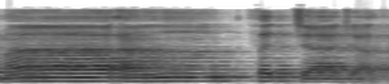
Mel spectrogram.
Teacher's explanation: ہے، الف مدہ کے بعد حمزہ آنے کی وجہ سے، اور تنوین کے بعد ثا آنے کی وجہ سے اخفا ہے ، ماء ثجاجا، ثا کو جیم سے ملائیں گے نرمی سے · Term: مد متصل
